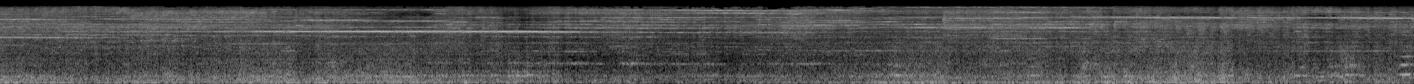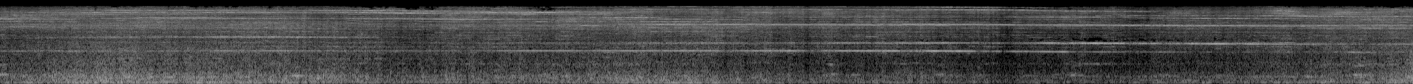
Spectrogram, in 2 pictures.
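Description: Freight train of covered hopper cars rolling past, its wheels squealing in several high thin tones over a steady rumble of wheels on rail.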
